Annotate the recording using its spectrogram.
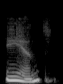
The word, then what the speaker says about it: aunt: ส่วนคนอเมริกันทางฝั่งตะวันออกเฉียงเหนือของประเทศนะคะจะออกเสียงคำว่าป้าว่า aunt ค่ะฟังตัวอย่างนะคะ People say the word aunt like aunt.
